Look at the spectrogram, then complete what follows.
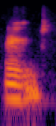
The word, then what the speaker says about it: learned: So the ed is not like a separate syllable, so it's Yeah. learned. Learn, learn. Same Yeah. with like anything like that. So Culture, culture. With. Learner. learned. Learned, learned. Yeah, it's Learn. one syllable.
